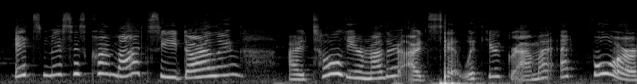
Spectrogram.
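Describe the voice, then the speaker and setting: A woman projects a raised, squeaky, put-on character voice at an extremely high pitch, moving at a fairly slow pace with very wide pitch swings. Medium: read story. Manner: chatty, bustling.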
